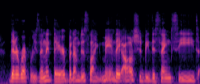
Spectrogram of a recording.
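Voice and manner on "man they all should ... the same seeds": plain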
